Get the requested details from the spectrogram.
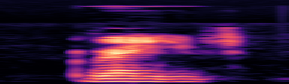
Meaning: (noun) 1. An enthusiastic review (such as of a play) 2. A large-scale dance party with strobe lights and fast-paced electronic dance music, often illegally organized open-air or in underground venues
- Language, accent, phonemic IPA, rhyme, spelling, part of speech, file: English, Southern England, /ɹeɪv/, -eɪv, rave, noun / verb, LL-Q1860 (eng)-rave.wav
